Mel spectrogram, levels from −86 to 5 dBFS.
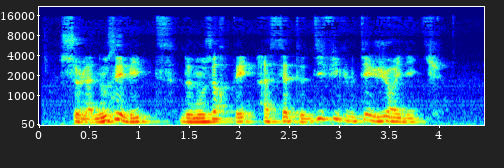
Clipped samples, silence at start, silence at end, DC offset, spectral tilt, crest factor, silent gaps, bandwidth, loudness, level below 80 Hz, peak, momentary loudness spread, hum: under 0.1%; 0.25 s; 0.45 s; under 0.1%; -8 dB/octave; 16 dB; none; 16 kHz; -17 LUFS; -46 dBFS; 0 dBFS; 11 LU; none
